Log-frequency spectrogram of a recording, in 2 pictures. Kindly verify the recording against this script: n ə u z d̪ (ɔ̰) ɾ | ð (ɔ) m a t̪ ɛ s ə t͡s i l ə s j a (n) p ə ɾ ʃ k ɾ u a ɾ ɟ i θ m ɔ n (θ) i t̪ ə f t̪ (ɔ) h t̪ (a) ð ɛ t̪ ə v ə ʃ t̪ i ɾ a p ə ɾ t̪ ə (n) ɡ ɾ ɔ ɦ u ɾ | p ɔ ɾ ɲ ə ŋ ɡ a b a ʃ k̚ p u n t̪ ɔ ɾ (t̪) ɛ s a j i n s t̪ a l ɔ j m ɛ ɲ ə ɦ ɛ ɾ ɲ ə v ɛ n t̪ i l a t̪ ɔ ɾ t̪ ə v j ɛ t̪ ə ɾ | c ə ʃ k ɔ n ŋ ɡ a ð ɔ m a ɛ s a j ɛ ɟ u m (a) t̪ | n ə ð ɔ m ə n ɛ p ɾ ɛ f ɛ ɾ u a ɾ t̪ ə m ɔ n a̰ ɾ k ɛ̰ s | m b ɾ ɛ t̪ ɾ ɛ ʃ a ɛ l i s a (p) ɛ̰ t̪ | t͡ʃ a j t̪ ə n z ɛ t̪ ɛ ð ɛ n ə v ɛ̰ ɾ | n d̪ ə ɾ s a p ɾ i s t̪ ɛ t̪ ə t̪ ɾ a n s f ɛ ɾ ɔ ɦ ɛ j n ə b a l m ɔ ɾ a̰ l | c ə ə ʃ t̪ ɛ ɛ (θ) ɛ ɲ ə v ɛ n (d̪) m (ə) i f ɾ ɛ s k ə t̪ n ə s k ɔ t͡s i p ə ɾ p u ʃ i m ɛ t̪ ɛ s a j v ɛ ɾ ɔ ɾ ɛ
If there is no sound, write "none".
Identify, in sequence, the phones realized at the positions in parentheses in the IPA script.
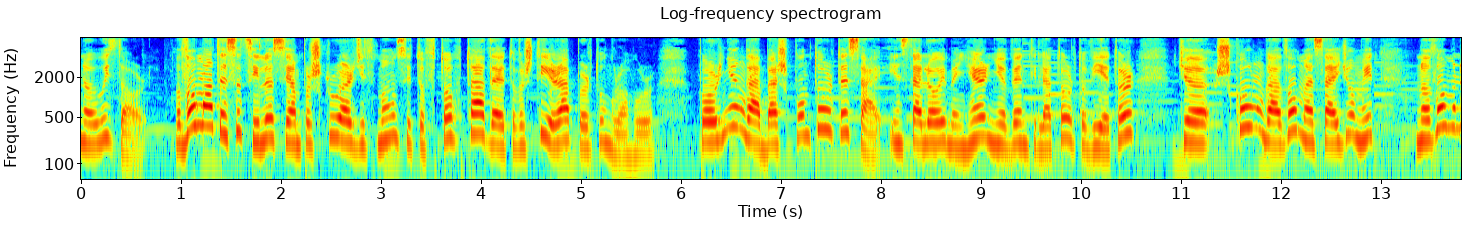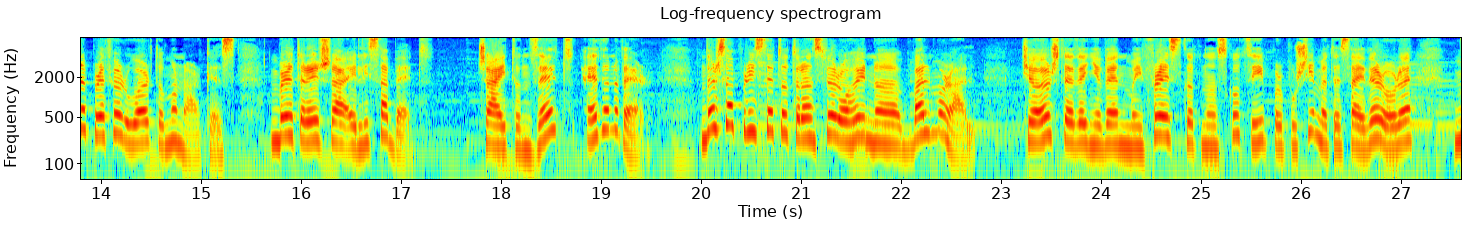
ɔ̰, ɔ, n, s, ɔ, a, ŋ, t̪, i, b, ð, d̪, ə

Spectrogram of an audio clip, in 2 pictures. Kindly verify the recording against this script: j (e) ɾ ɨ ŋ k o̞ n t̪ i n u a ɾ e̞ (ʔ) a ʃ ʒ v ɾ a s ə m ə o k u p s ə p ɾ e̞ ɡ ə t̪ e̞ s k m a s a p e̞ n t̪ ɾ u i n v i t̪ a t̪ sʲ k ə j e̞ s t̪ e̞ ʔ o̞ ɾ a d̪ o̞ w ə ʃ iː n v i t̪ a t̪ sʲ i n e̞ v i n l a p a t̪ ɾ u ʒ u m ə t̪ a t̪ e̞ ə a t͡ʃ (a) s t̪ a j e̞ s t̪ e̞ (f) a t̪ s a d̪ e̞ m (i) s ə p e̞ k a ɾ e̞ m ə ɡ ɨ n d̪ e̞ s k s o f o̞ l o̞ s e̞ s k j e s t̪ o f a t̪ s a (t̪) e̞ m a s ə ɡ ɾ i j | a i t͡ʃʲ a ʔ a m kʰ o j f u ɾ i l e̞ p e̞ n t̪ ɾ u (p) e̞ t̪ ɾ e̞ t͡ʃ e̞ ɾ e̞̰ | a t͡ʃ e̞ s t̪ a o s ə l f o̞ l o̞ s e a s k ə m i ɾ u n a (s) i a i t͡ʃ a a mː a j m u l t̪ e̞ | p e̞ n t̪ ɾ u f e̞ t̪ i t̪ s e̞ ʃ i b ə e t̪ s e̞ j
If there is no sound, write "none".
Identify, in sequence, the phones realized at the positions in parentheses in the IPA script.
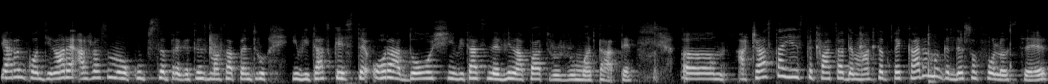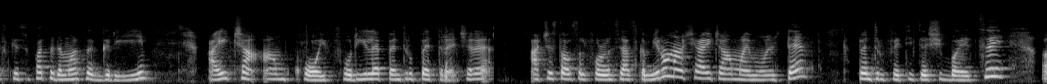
a, ʔ, a, f, a, d̪, p, ʃ

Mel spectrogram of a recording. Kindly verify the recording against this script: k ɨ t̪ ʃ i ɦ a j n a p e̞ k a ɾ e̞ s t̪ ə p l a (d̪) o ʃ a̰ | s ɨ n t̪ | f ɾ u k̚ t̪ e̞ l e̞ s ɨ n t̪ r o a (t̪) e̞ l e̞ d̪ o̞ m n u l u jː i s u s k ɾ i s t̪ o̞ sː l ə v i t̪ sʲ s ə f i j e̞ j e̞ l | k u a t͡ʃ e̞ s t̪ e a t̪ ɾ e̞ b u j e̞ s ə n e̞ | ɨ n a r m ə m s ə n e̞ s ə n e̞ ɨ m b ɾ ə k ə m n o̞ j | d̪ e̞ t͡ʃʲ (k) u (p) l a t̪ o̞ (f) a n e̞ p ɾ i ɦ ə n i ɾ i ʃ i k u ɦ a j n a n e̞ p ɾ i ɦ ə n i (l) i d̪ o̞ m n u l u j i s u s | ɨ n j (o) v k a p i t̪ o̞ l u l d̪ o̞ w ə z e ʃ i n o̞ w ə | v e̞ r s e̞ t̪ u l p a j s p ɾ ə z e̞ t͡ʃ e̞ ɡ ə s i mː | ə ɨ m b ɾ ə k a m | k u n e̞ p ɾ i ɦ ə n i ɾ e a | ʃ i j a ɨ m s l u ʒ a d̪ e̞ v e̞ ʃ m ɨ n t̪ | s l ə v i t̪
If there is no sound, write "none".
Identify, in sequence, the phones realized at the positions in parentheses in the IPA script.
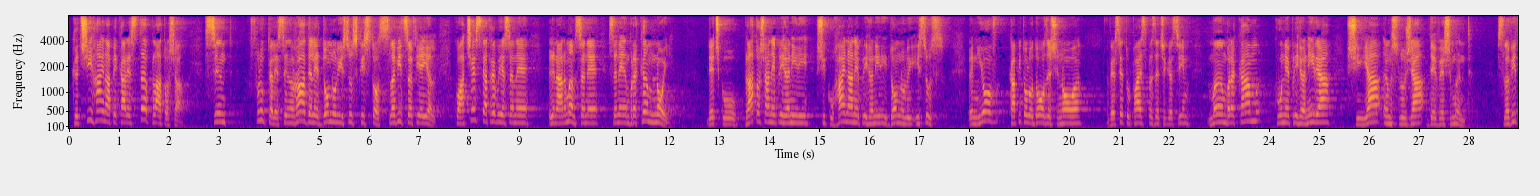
t̪, d̪, k, p, ʃ, ɾ, o

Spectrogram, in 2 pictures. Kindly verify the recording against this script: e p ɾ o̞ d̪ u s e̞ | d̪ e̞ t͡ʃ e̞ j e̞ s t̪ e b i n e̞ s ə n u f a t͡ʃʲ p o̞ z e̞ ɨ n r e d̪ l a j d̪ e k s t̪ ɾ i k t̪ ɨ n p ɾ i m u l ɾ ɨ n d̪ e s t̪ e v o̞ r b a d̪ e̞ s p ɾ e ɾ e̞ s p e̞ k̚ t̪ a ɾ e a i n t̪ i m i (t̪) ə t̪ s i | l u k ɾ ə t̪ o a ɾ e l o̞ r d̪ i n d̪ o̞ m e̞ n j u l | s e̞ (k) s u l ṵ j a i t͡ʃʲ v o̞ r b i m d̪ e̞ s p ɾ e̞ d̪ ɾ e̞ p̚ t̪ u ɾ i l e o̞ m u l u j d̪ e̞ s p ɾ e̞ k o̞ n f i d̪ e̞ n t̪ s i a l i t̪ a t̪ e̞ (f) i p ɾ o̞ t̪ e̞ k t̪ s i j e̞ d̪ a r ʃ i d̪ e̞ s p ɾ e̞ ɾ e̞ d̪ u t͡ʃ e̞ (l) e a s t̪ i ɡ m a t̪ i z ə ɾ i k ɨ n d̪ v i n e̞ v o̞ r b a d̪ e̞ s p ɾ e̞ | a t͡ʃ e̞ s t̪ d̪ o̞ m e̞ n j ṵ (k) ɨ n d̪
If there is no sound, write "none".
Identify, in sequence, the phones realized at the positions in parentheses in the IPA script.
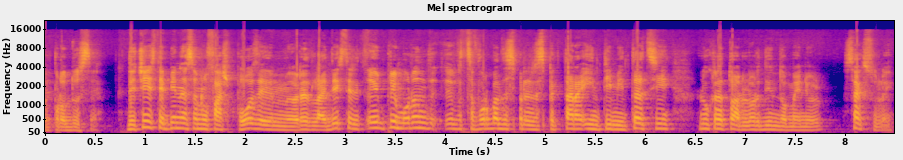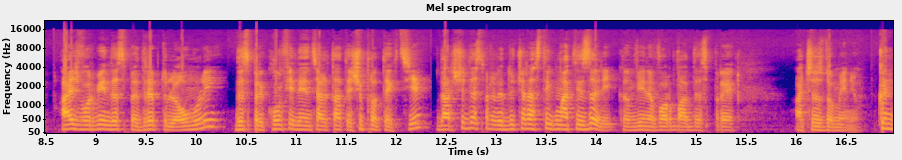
t̪, k, ʃ, ɾ, k

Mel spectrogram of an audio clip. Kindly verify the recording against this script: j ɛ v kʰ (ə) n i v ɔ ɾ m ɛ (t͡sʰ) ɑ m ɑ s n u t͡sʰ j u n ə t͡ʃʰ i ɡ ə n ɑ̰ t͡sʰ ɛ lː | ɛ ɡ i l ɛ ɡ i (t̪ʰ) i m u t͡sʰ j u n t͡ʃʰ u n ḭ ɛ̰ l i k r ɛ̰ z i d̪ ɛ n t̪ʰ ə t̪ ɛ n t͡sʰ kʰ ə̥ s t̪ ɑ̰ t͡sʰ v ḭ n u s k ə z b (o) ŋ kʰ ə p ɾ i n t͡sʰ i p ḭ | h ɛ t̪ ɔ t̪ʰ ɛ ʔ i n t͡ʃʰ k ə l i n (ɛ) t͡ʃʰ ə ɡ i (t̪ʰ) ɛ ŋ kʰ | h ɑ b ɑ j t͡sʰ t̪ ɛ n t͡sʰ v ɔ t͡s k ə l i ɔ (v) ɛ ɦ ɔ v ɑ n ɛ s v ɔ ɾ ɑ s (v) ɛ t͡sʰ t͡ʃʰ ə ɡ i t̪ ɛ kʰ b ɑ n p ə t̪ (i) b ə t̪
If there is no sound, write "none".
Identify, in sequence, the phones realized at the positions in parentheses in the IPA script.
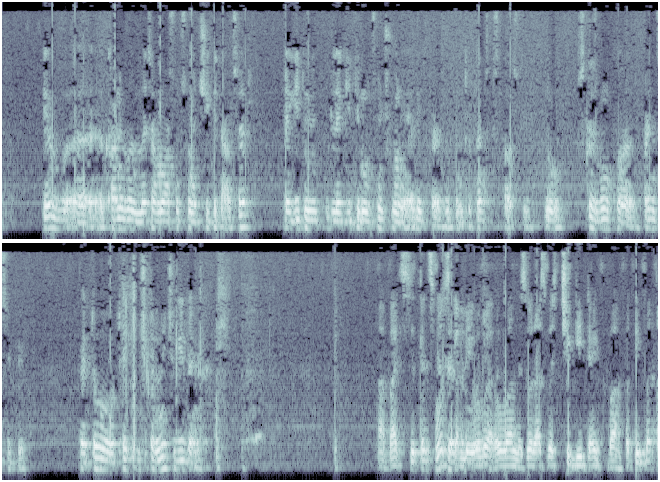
ɑ, t͡s, t̪, u, i, t̪, v, v, i

